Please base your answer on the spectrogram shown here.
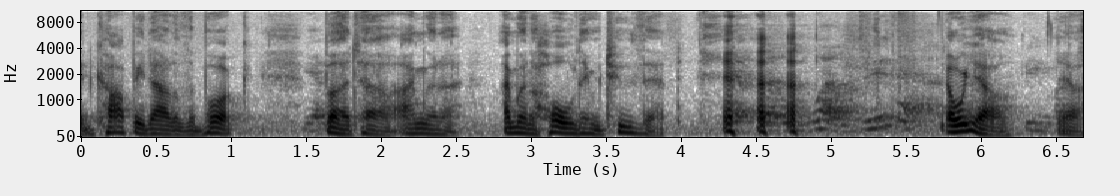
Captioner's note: laughing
